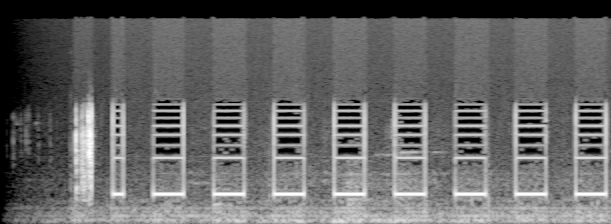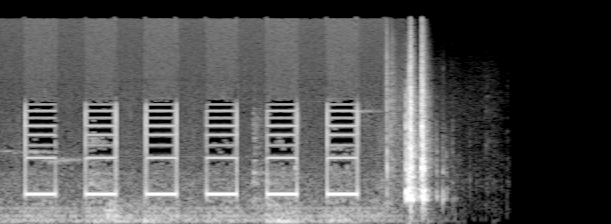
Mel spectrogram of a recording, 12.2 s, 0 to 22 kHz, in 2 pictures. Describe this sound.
Lankapuhelin, varattu / A landline digital telephone, line, crackle, line busy signal, receiver hang up
Digitaalinen pöytäpuhelin, linja. Raksahdus, varattu ääni linjalta, luuri alas.
Paikka/Place: Suomi / Finland / Lohja
Aika/Date: 14.10.1996
Varattu, Busy, Soundfx, Yle, Tehosteet, Lankapuhelin, Receiver, Suomi, Linja, Puhelin, Finland, Yleisradio, Landline-telephone, Phone, Line, Telephone, Finnish-Broadcasting-Company, Field-Recording, Luuri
